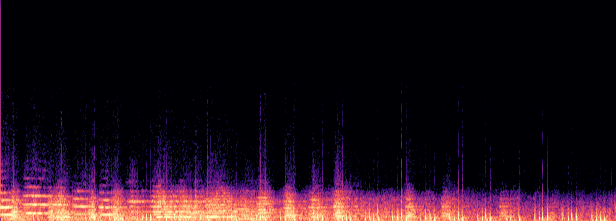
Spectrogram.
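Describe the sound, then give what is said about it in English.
The hooves of the Lone Ranger's horse Silver clip-clop in a steady, brisk rhythm, loud throughout, with sustained tonal sounds layered underneath during the first half. “Called his horse Silver.”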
